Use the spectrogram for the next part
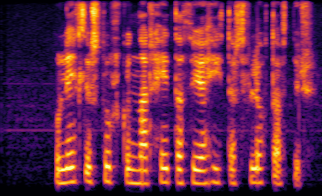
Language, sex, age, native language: Icelandic, female, 13, Icelandic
